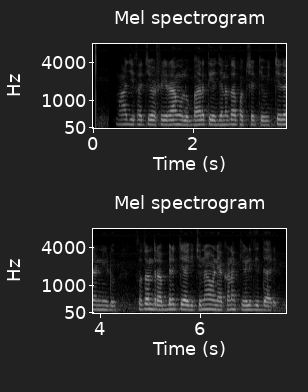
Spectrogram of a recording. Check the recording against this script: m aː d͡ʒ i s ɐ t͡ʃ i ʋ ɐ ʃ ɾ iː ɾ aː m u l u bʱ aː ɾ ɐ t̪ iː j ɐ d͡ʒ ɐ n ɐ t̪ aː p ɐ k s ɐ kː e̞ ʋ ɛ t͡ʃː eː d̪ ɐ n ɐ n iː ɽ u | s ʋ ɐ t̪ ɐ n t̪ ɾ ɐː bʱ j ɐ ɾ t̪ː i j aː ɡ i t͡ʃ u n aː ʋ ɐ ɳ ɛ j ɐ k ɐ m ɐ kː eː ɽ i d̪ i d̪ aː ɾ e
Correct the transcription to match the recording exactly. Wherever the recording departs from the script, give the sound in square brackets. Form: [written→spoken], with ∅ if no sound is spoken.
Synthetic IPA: m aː d͡ʒ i s ɐ t͡ʃ i ʋ ɐ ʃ ɾ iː ɾ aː m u l u bʱ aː ɾ ɐ t̪ iː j ɐ d͡ʒ ɐ n ɐ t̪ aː p ɐ k [s→ʂ] ɐ kː e̞ ʋ [ɛ→i] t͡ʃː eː d̪ ɐ n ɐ n iː ɽ u | s ʋ ɐ t̪ ɐ n t̪ ɾ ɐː bʱ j ɐ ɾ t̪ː i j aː ɡ i t͡ʃ u n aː ʋ ɐ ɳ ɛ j ɐ k ɐ [m→ɳ] ɐ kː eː [ɽ→ɭ] i d̪ i [d̪→d̪ː] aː ɾ e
